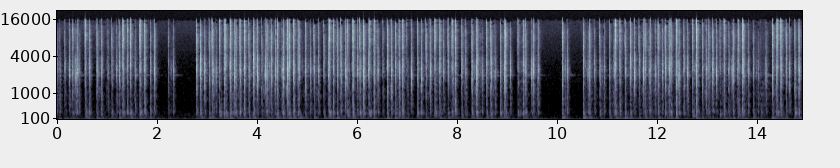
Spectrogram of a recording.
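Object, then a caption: Plastic computer keyboard. Fingertips type continuously on the built-in keyboard of a vintage Tandy 1000 HX all-in-one computer, which has a cream plastic case and hollow, yellowed plastic keycaps. Rapid, bright, hollow plastic clicks and clacks stream steadily, broken by two short pauses. Each keystroke is dry with almost no ring.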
